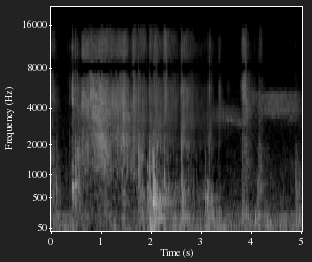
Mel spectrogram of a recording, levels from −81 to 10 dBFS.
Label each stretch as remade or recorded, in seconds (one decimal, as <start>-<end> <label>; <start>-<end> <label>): 0.0-1.2 recorded; 1.2-3.5 remade; 3.5-5.0 recorded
